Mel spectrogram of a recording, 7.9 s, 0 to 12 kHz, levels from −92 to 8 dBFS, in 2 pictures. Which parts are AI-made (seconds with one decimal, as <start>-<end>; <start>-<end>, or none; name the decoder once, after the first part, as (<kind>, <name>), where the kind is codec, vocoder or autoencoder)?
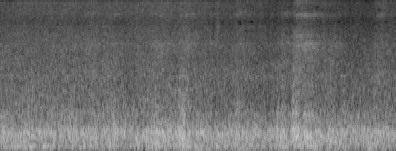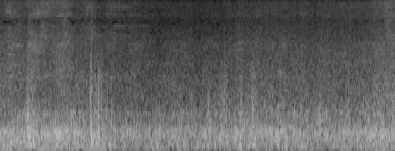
3.1-6.3 (vocoder, BigVGAN v2)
